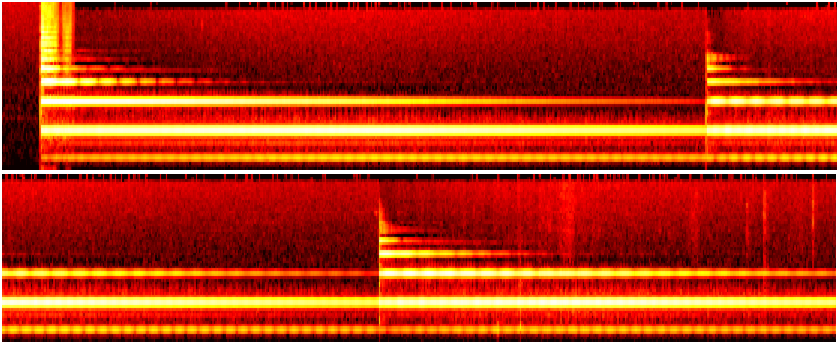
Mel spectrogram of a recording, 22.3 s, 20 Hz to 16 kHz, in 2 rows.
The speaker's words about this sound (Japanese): 鐘を3つ鳴らしますから、鐘の音に注意を集中してください。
